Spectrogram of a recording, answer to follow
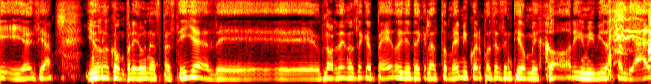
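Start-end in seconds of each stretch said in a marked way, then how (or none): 1.1-8.1 slow, much lower, put-on spiritual drawl; mock testimonial. Mimicking how he mocked the guest, slow low drawl. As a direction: parody a miracle-pill testimonial voice. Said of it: "el vato lo remedaba".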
